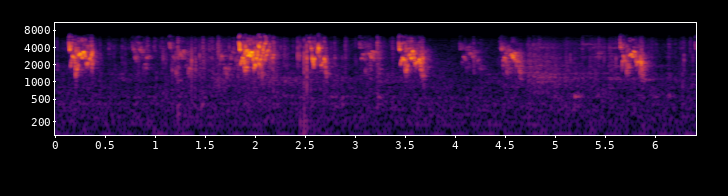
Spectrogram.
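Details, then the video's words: Caged budgies during a bath, the females rolling in wet vegetables and a water dish: harsh, raspy squawks in separate bursts spaced about a second apart, with softer chatter between them. "crazy budgie bathing"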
